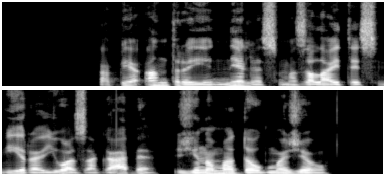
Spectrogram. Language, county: Lithuanian, Panevėžys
